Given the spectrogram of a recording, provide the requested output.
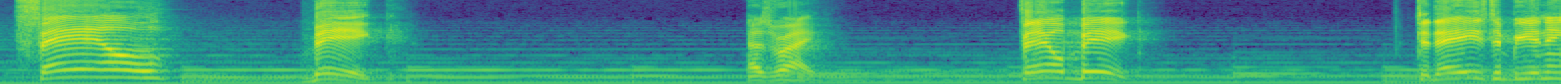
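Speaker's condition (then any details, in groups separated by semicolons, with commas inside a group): No condition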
